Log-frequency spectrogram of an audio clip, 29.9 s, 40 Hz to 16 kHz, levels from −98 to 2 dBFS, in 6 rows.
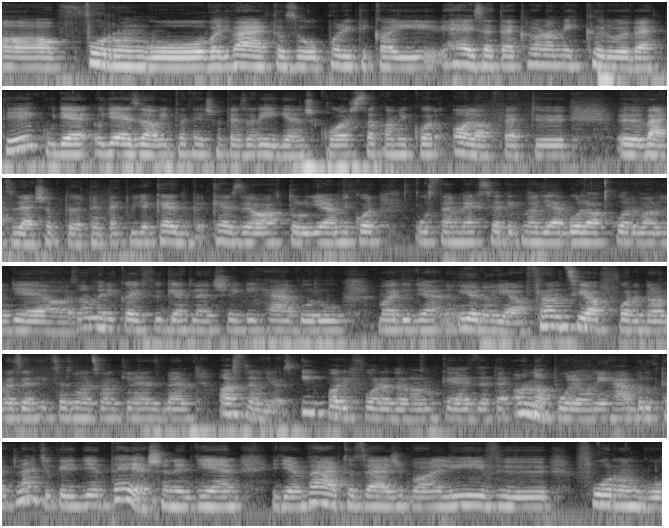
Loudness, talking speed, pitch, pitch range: -27 LUFS, 130 wpm, 165 Hz, 160-175 Hz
